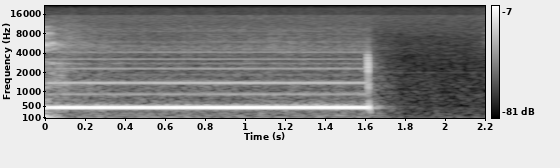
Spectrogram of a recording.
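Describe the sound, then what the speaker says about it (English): A phone rings with a single sustained electronic tone that cuts off abruptly, leaving near silence, with no voices. "You'll hear my phone ringing."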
